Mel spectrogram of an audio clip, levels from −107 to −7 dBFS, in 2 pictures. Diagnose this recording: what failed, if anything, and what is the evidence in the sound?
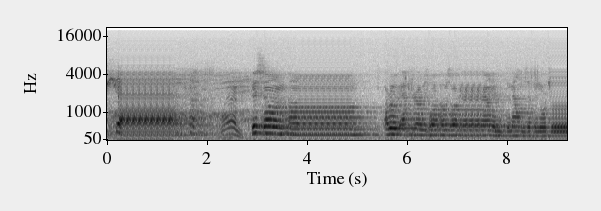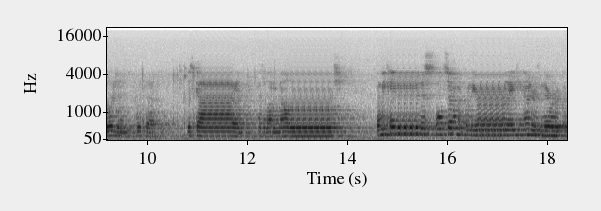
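Repeated frames at 0.37, 3.91, 7.17, 8.91, 11.21, 12.97, 15.05 and 16.67 s: compressed 120 ms blocks (60 ms at 8.91 s) replayed several times, producing stutters and lengthening the audio.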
